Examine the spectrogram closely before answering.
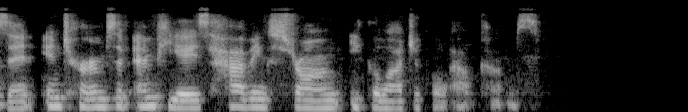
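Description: A woman speaks calmly through a microphone on an online call.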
